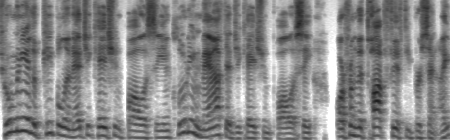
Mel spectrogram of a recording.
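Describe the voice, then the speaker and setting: Over a quiet background, a man with a fairly high pitch speaks at a moderate pace, his pitch swinging very widely. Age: 60s. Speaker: retired math teacher. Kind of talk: casual vlog monologue. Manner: animated; halting.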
